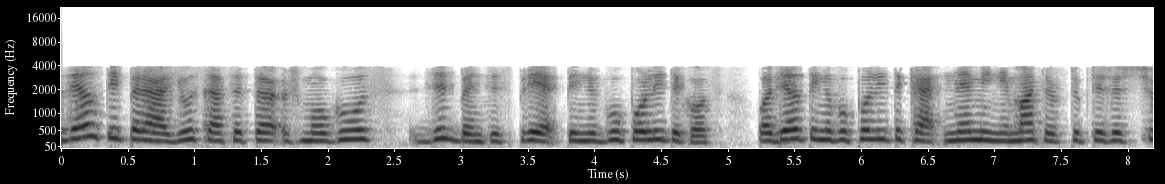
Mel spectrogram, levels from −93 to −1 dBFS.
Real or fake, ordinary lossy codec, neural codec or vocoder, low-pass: fake; AAC, 16 kbps; codec, 16 kHz, 0.2 kbps, FocalCodec; 7.2 kHz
